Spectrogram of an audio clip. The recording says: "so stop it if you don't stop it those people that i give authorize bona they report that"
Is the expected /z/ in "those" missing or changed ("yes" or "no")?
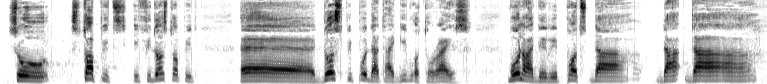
yes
